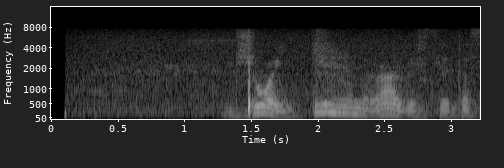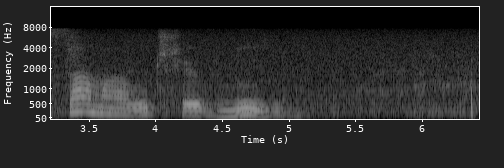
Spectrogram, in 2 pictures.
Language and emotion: Russian, positive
